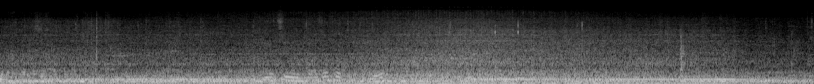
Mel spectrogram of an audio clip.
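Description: A steady engine hum, with a faint voice briefly about three seconds in.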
